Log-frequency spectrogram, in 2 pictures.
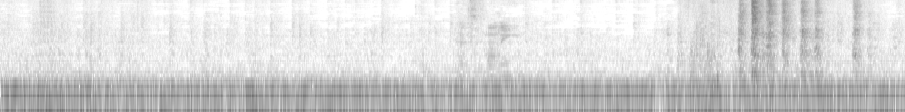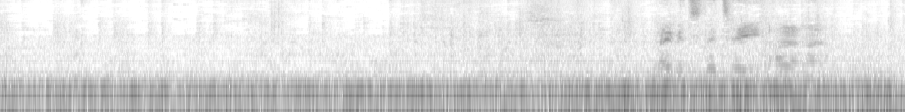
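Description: Steady low rumble of a car's engine and tyres heard from inside the cabin while driving slowly, with a short burst of rattling noise about seven to eight seconds in.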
